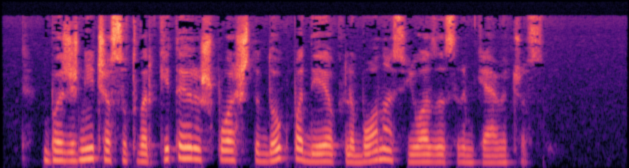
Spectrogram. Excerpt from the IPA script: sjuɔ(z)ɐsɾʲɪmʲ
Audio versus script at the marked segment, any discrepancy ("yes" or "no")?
no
